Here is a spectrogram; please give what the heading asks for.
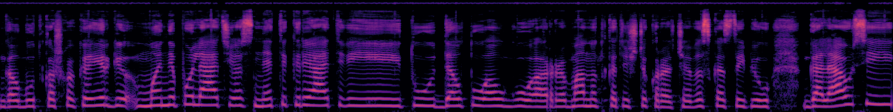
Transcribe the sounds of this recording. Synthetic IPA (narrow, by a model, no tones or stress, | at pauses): ɡɐlˠbuːt̪kɐʃkoːkʲoːɪɾʲɡʲɪmɐnʲɪpʊlʲæːt͡s̪sʲɪjoːsnʲɛt̪ʲɪkɾʲɪɑːt̪ʲʋʲɛjɛɪt̪uːd̪ʲeːlˠt̪uːɐlˠɡuːɐrmɑːnoːt̪kɐt̪ɪʃʲt̪ʲɪkɾot͡ʃʲɛʋʲɪskɐst̪ɐɪpjɛʊɡɐlʲɛʊsʲɛɪ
